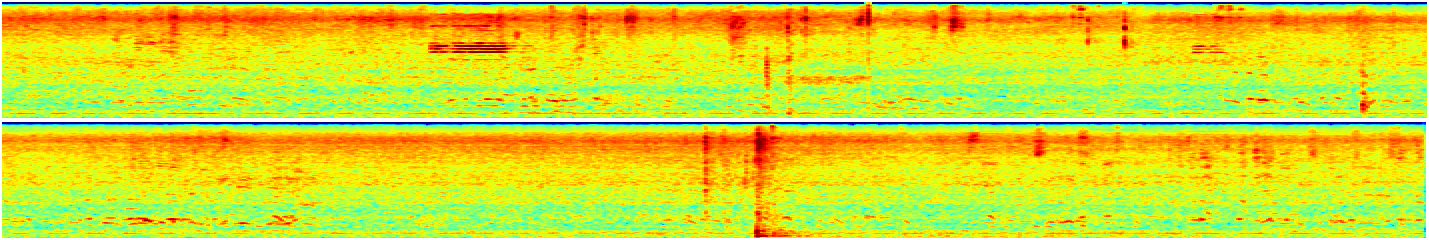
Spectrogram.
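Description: A fire engine's pump hums steadily nearby.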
